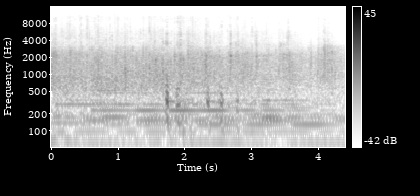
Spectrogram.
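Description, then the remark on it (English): A crowd claps steadily throughout, a dense, continuous patter of many hands at moderate loudness, with a murmur of voices underneath and a few sharper claps standing out. “Look at them, clap it.”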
